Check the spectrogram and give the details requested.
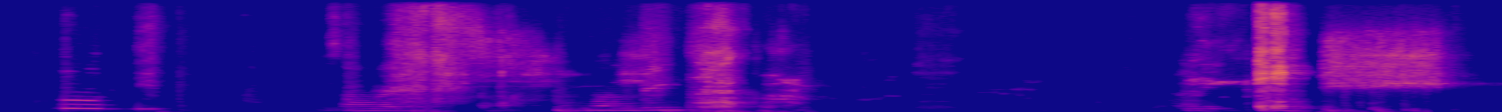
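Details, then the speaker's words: Labrador Retriever with confirmed laryngeal paralysis: harsh, pitched, noisy, roaring inspiratory stridor. "So you can hear sort of the roaring sound that Charlie's mom described."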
